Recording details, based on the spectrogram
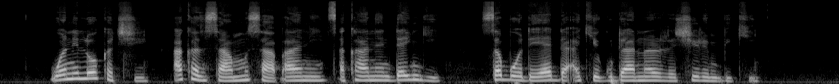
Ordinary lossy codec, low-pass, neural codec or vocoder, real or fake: none; none; none; real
